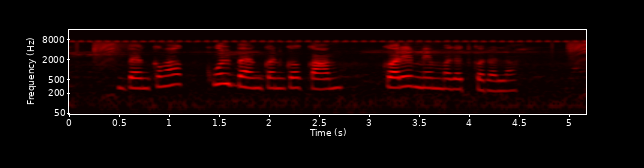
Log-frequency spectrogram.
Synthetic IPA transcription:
bɛ̃ːŋkmã | kʊlbɛ̃ːŋkənkakaːm | kəɾemẽməd̪əd̪kəɾəlaː

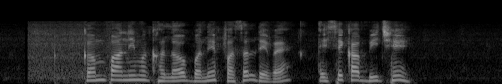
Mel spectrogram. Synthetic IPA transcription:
kəmpaːnimẽɡʱələobənefəsəld̪eːʋeəɪsekabiːd͡ʒɦeː

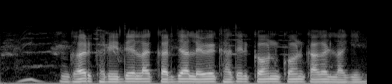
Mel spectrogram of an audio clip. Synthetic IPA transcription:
ɡʱəɾkʰəɾiːd̪elakəɾd͡ʒaleːʋekʰaːt̪ɪɾkɔːnkɔːnkaːɡəd͡ʒlaːɡiː

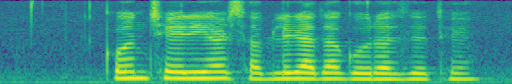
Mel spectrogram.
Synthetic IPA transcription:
kont͡ɕʰeɾiːɦəɾsəbled͡ʑad̪aɡoɾəsd̪et̪ʰe

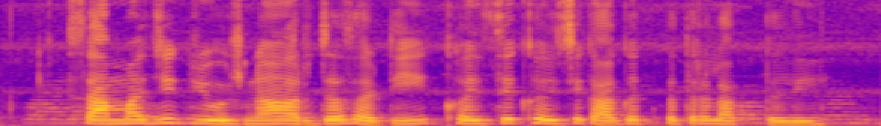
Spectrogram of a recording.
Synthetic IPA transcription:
samad͡ʑikjod͡znaəɾd͡zasaʈiːkʰəjt͡sekʰəjt͡sekaɡət̪̚pət̪ɾəlaɡt̪le

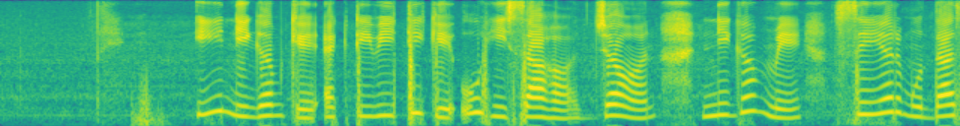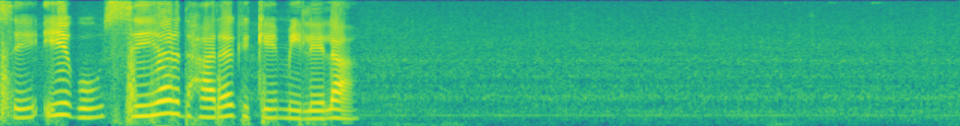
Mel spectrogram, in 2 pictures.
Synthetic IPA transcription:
iːnɪɡəmkeʔɛːkʈiwiʈikeʔuɦĩsaɦd͡ʒəʋənnɪɡəmːẽseːjəɾmʊd̪ːaseʔeːɡoseːjəɾd̪ʱaːɾəkkemɪleːlaː

